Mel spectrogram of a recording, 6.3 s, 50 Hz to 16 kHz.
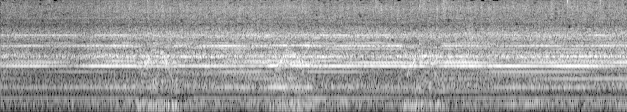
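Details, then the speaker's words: Modified Langmuir MR-1 gantry CNC mill slotting an aluminium quench plate, 8,000 RPM spindle, 235 IPM feed, 0.040" depth, full-width slot: steady high spindle whine with even cutting hiss, no chatter or bogging; running great. "Running great."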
